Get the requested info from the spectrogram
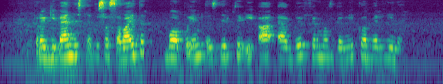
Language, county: Lithuanian, Vilnius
